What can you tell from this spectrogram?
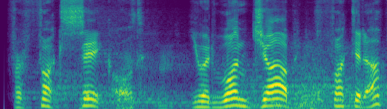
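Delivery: loud, high furious blame; angry accusation. Acted. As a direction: tear into her for failing. Blaming Alt for failure.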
